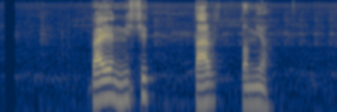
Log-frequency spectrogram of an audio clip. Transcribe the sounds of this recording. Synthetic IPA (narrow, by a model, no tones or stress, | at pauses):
prajʌnist͡sʰit̪ː | ar | t̪ʌmjʌ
